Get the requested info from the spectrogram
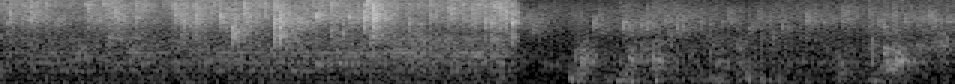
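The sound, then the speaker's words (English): A man turns on a shower; it runs with a loud, steady hiss of spraying water, which abruptly turns softer and more muffled about halfway through, continuing as a duller splashing flow. “He turns on the shower.”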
